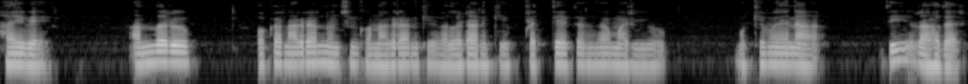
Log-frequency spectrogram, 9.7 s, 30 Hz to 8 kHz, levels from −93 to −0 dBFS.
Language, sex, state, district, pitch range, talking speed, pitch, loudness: Telugu, male, Andhra Pradesh, Guntur, 110-135 Hz, 80 wpm, 115 Hz, -31 LUFS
